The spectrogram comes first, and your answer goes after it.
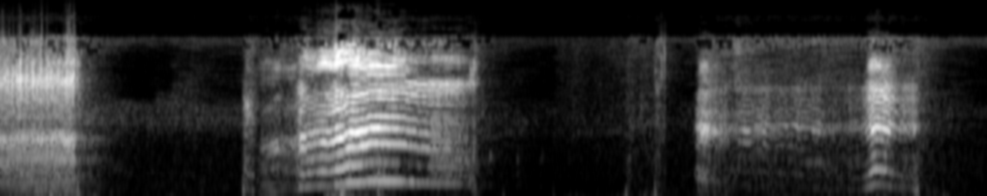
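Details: Nutria calls: a harsh opening burst, then a long wavering harmonic moan and a shorter second call that bends upward at the end, separated by quiet stretches with faint clicks.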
